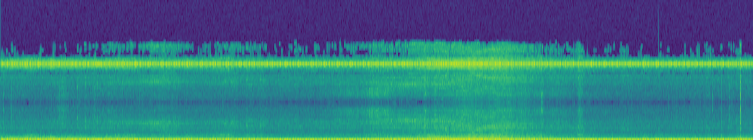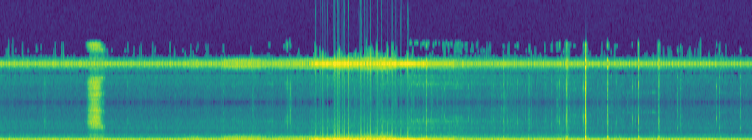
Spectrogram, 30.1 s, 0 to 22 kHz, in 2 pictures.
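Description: Subaru's turbocharged flat-four engine idling steadily, heard from inside the cabin. About 21 seconds in the engine noise swells into a louder burst that lasts about three seconds, then settles back to a slightly higher steady running sound.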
